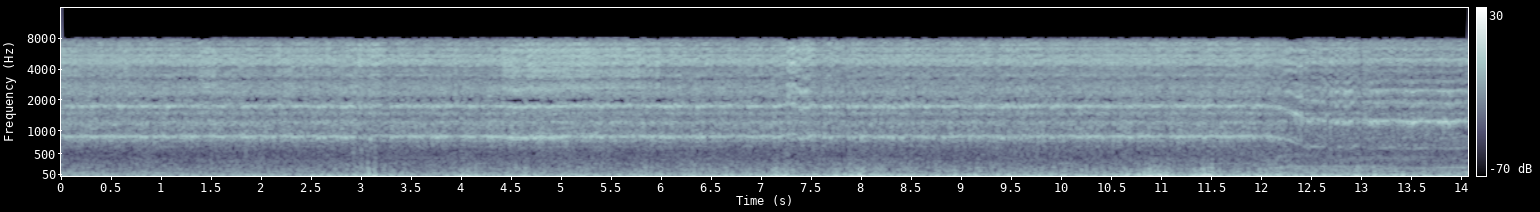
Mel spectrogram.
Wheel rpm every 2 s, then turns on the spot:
230, 230, 230, 230, 230, 230, 180.
none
